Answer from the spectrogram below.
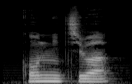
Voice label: "konnichiwa", Japanese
